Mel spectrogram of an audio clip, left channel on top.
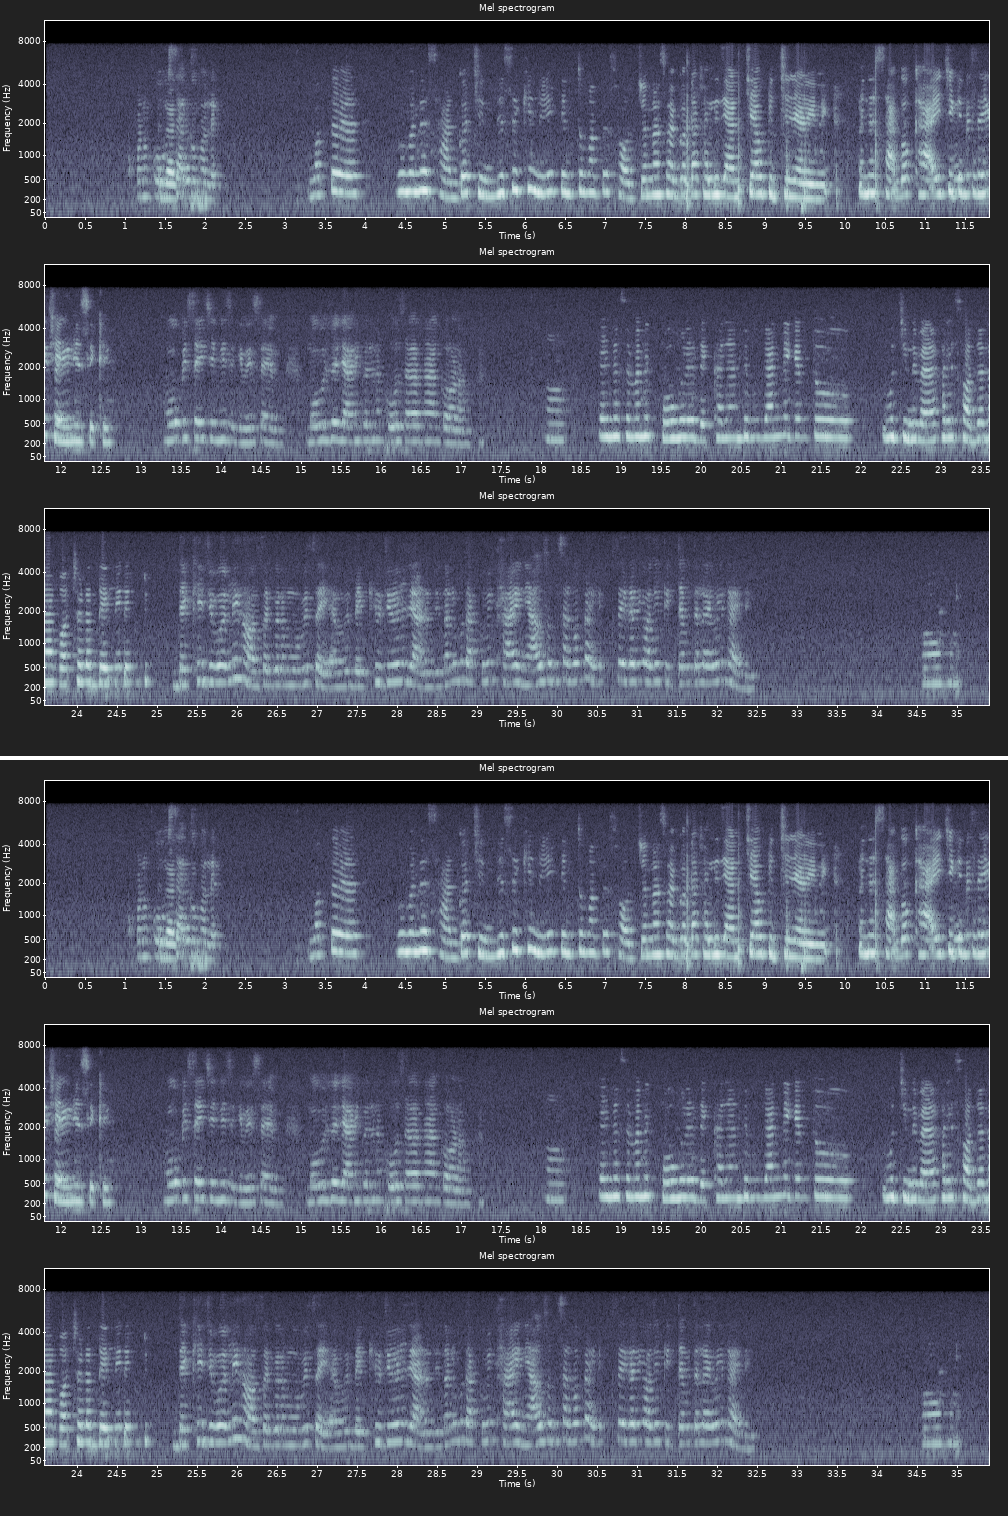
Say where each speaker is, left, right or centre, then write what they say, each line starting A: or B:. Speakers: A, on the right (about 80°); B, on the left (about 30°).
A: ଆପଣ କୋଉ
B: ରାଜ
A: ଶାଗ
B: ଶ
A: ଭଲ ଲାଗେ?
B: ମତେ। ମୁଁ ମାନେ ଶାଗ ଚିହ୍ନି ଶିଖିନି କିନ୍ତୁ ମତେ ସଜନା ଶାଗ ଟା ଖାଲି ଜାଣି ଚି ଆଉ କିଛି ଜାଣିନି ମାନେ ଶାଗ ଖାଇଛି କିନ୍ତୁ
A: ବି ସେଇ
B: ମୁଁ ଚିହ୍ନି
A: ସେଇ
B: ଶିଖି
A: ମୁଁ ବି ସେଇ ଚିହ୍ନି ସିକିିନି ସେମ୍ ମୁଁ ବି ସେଇ ଜାଣିପାରେ ନା କୋଉ ସାଗର ନାଁ କଣ।
B: ହଁ କାହିଁ ନା ସେମାନେ କୋଉ ଭଳିଆ ଦେଖା ଯାଆନ୍ତି ମୁଁ ଜାଣିନି କିନ୍ତୁ। ମୁଁ ଚିହ୍ନି ପାରେନା ଖାଲି ସଜନା ଗଛ ଟା ଡେଲି ଦେ
A: ଦେଖିଚି ବୋଲି ହଁ ସେଗରେ ମୁଁ ବି। ସେଇଆ ମୁଁ ଦେଖୁଛି ବୋଲି ଜାଣୁଛି ନହେଲେ ମୁଁ ତାକୁ ବି ଖାଏନି ଆଉ ସବୁ ଶାଗ ଖାଏ କିନ୍ତୁ ସେଇଟା ଟିକେ ଅଧିକ ପି ପିତା ପିତା ଲାଗେ ବୋଲି ଖାଏନି।
B: ଓହୋ।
